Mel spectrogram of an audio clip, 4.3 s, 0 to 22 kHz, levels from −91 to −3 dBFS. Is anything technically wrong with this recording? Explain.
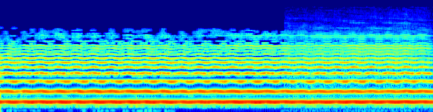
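Yes. The music opens with an adaptive stream starting at a low bitrate, from 0.0 to 2.84 s. The player began on a cheap rendition to start quickly, then switched to a richer one once it had gauged the connection. Until the switch, the sound is dull and smeared, with nothing above 8.2 kHz, which fits AAC at roughly 24 kbit/s. At 2.84 s the treble returns abruptly, consistent with a step to around 96 kbit/s. A spectrogram shows a flat ceiling at 8.2 kHz that fills in at that instant, while the waveform shows no gap.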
